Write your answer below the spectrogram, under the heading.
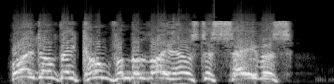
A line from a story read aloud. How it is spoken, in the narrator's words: shouted James Kelly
